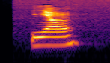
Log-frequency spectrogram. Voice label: "yão", moore

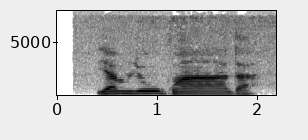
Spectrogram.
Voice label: "yamleo-gõaada", moore

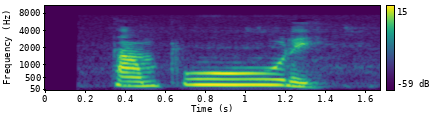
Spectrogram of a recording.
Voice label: "tãmpʋʋre", moore

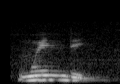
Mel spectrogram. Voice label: "wẽnde", Moore

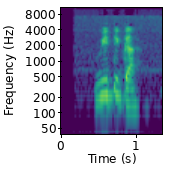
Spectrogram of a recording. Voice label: "wɩdga", moore

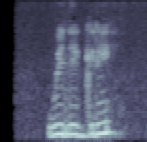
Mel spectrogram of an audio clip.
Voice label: "wilgri", Moore

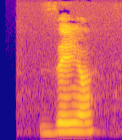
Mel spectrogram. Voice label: "zeyõ", moore

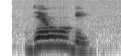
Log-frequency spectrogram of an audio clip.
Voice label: "veooge", moore

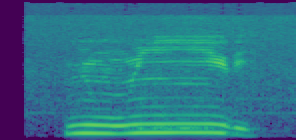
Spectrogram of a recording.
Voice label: "yũ-wĩiri", moore

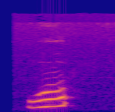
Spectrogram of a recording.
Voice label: "woo", moore

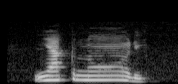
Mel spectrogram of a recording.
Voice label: "yãk noore", moore

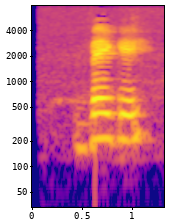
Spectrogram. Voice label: "vẽge", moore

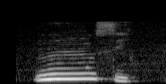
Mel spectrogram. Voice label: "wũusi", moore; to get infected

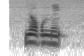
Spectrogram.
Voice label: "yõgme", moore

